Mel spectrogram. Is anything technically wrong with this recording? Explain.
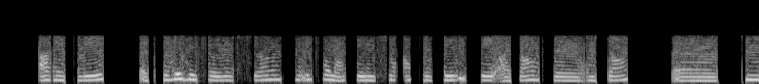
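Yes. There are two faults in this speech clip, heard through a narrowband mobile link that itself sounds like an AMR-NB call, band-limited to 4 kHz with light coding damage.

Low bit depth without dither, throughout: a coarse, grainy distortion rides on the speech for the whole clip and changes with it. The error sits roughly 10 dB below the signal. Quiet stretches turn gritty or sputter between a couple of levels. The likely cause is samples rounded to very few steps with no dither, consistent with a 4-bit quantiser.

AMR rate drop, from 1.84 s to 4.84 s: the bandwidth is unchanged and there is no gap, but the speech turns buzzier and more synthetic, then recovers at 4.84 s. The coding quality points to the codec falling from 12.2 kbps to its 4.75 kbps mode. With fewer bits, the vocal-tract model is driven by a sparser pulse excitation, so the speech loses natural texture.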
